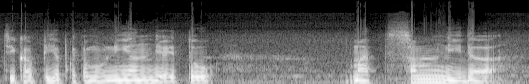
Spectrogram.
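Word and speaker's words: 맞습니다: Yang contoh ketiga, jika biop ketemu nian, yaitu matsamnida. Tulisannya kan maj sabnida. Itu jiat bisa dibaca itu matsamnida, yang artinya benar.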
